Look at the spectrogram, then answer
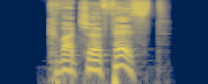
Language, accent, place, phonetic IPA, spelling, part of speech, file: German, Germany, Berlin, [ˌkvat͡ʃə ˈfɛst], quatsche fest, verb, De-quatsche fest.ogg
- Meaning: inflection of festquatschen: 1. first-person singular present 2. first/third-person singular subjunctive I 3. singular imperative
